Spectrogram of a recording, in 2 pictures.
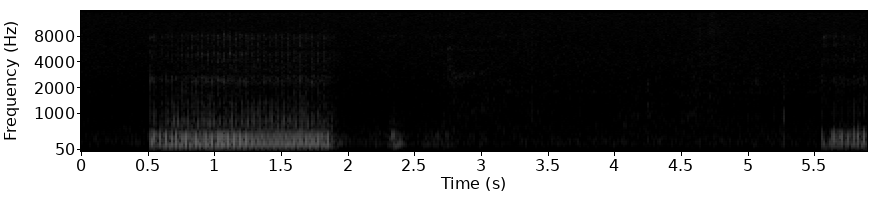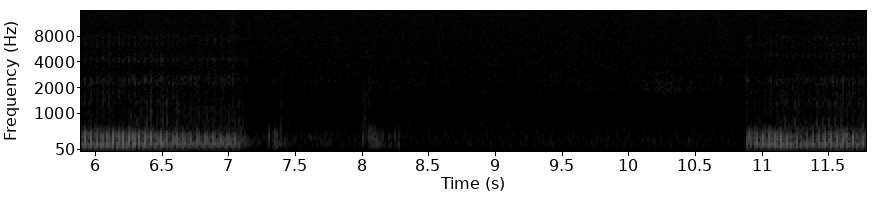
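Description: A French Bulldog snores in long, rumbling, low breaths spaced several seconds apart.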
